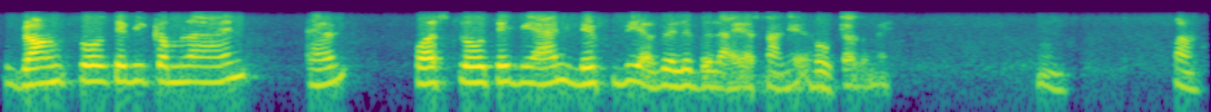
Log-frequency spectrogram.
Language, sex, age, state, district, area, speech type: Sindhi, female, 60+, Uttar Pradesh, Lucknow, urban, conversation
